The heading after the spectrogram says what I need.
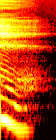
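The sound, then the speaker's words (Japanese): A single slow, voiced breath out during a breathing exercise. It sounds like a soft sigh that drops in pitch and fades to silence over about a second, with nothing else heard. “息を大きく吸って、一瞬止めて、吐いて、”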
